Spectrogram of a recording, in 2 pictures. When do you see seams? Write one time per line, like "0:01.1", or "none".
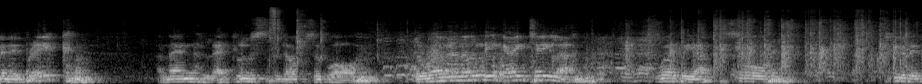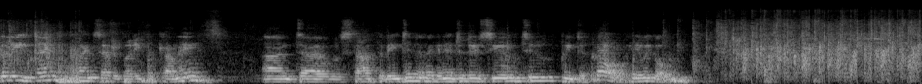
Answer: none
